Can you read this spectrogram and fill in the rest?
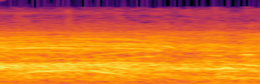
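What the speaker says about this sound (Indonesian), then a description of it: "Tepuk tangan dulu dong buat panitianya." An audience at an Islamic study gathering applauds and cheers, a dense, loud wash of clapping and shouting voices heard alone for a brief moment.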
